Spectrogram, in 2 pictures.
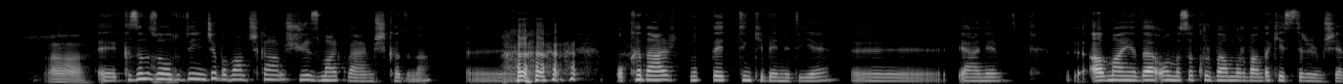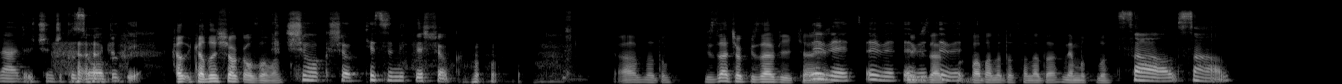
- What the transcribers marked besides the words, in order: chuckle; lip smack; chuckle; chuckle; other noise
- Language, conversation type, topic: Turkish, podcast, Çocukluğunuzda aileniz içinde sizi en çok etkileyen an hangisiydi?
